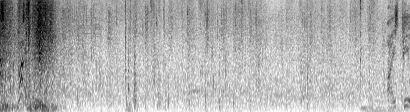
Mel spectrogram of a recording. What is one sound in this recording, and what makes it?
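Footsteps patter quickly on dirt.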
